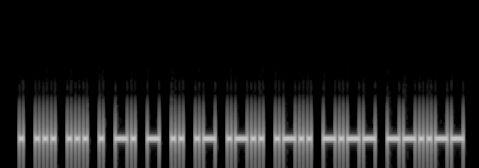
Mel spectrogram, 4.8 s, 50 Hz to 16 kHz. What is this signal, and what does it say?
Morse code, heard as a keyed tone, about 28 wpm, 700 Hz. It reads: ESSENTIALLY,
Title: Sentences from Top 1300 Words 30wpm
